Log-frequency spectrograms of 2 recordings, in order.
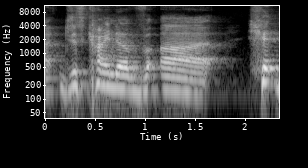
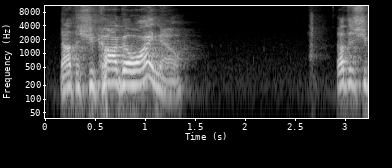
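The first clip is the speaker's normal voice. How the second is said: upset fatherly put-on voice; 3 semitones higher, 4 dB louder than usual. Storyteller voicing Donovan Shaw after a beat of silence, upset dad voice. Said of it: "in like an upset dad voice".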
